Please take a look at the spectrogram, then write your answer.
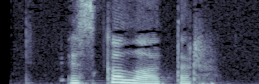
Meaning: escalator (mechanical device)
- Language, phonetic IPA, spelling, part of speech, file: Russian, [ɪskɐˈɫatər], эскалатор, noun, Ru-эскалатор.ogg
